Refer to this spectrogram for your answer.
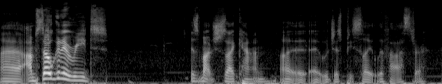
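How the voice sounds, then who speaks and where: Someone speaks in a Scottish accent with music in the background. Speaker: streamer playing a video game. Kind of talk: live gameplay commentary. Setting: live stream. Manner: casual, with filler words.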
